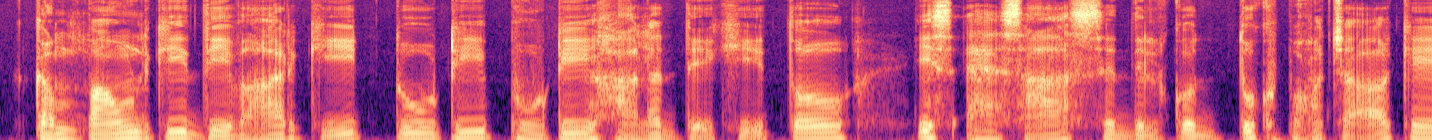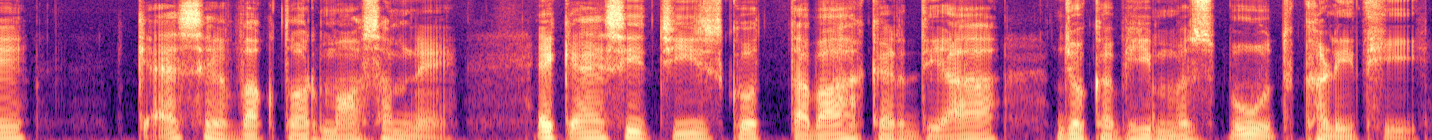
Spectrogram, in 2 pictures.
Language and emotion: Urdu, sad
